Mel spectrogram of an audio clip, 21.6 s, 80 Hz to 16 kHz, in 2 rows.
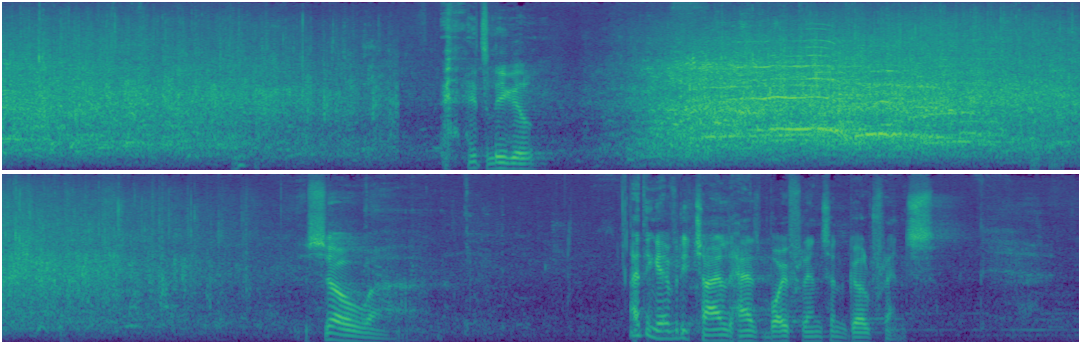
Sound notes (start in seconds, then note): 0.0 laughter/Applause; 0.8 laughs; 6.0 cheers/Laughter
